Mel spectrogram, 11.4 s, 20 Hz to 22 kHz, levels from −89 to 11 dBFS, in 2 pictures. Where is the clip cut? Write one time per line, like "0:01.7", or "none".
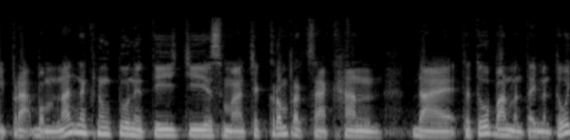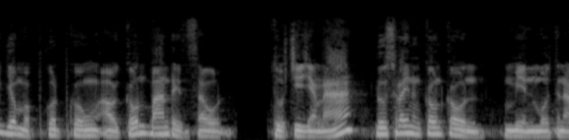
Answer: none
